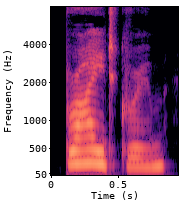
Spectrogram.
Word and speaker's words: bridegroom: Murdoch said 552 bridegroom here accented on the second syllable. In 682 below it has the ordinary accent 555 scapes.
